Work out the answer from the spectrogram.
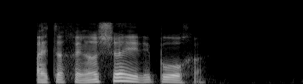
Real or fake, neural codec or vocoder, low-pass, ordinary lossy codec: fake; codec, 16 kHz in and 24 kHz out, 0.4 kbps, LongCat-Audio-Codec, two codebook decoder; 7.2 kHz; Opus, 16 kbps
